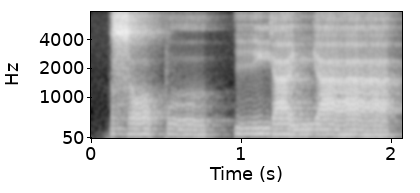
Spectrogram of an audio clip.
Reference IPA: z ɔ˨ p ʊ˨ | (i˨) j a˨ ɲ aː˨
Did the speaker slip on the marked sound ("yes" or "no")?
no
